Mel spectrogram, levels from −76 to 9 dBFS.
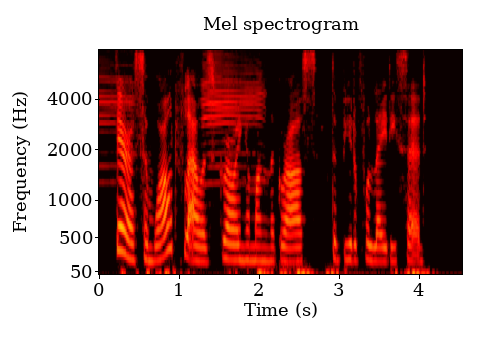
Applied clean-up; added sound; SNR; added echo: classical method spectral subtraction.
